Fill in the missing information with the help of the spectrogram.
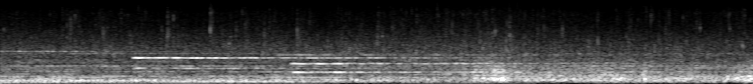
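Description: Steady rain falls in a continuous, even patter, with a low rumble underneath and a few faint tonal hums drifting in and out. No one speaks.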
